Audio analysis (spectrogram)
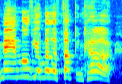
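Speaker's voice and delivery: shrill, very loud, high-pitched yell. Retelling what the bus driver said after the window came down: imitating a driver yelling. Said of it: "like that".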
